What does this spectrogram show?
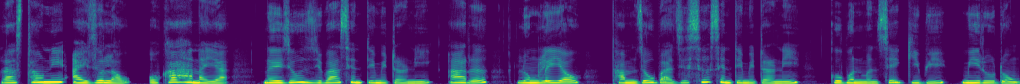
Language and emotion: Bodo, neutral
